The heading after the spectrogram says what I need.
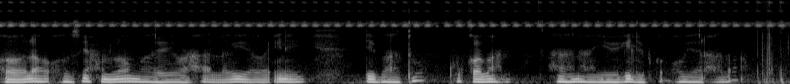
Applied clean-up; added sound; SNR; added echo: none; none; none; none.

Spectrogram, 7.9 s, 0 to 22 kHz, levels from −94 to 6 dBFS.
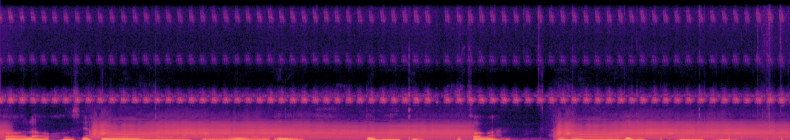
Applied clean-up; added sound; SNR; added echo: none; Trumpet; 6 dB; none.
